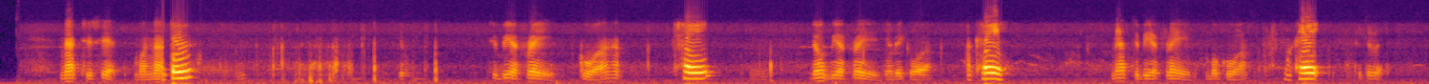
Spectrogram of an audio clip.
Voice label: Wordlist and Tone

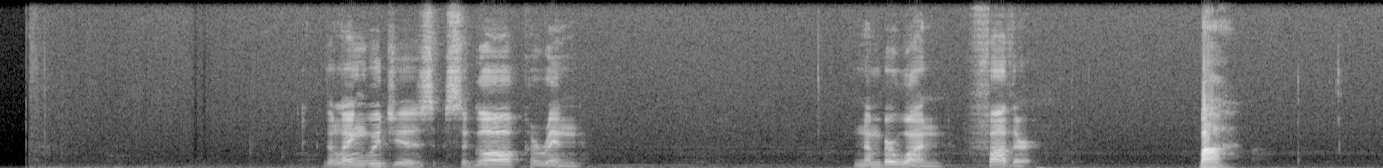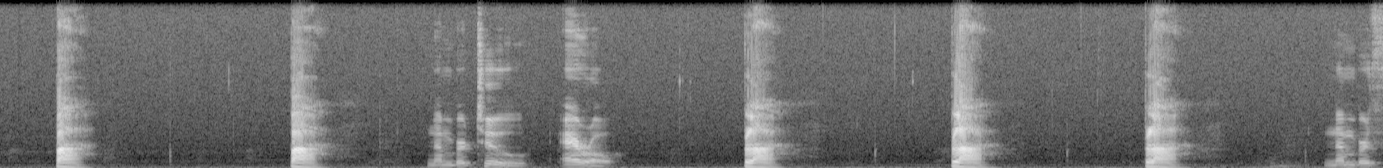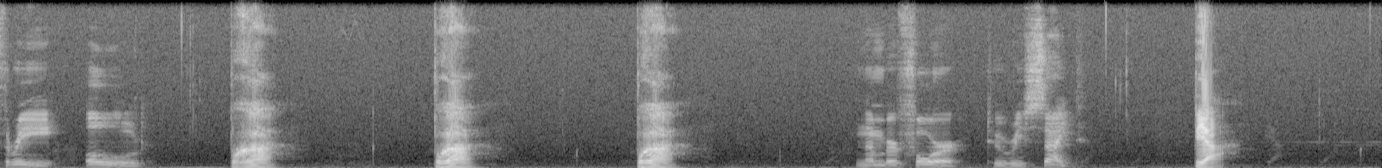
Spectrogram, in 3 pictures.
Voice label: Sgau Karen Consonant Contrast

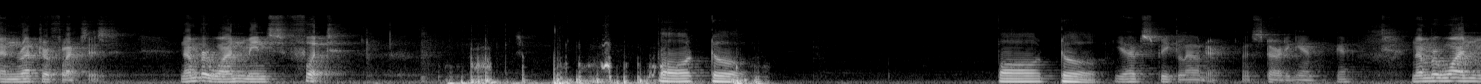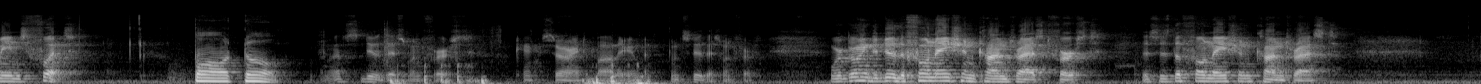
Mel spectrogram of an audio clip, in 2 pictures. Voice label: Javanese Consonant

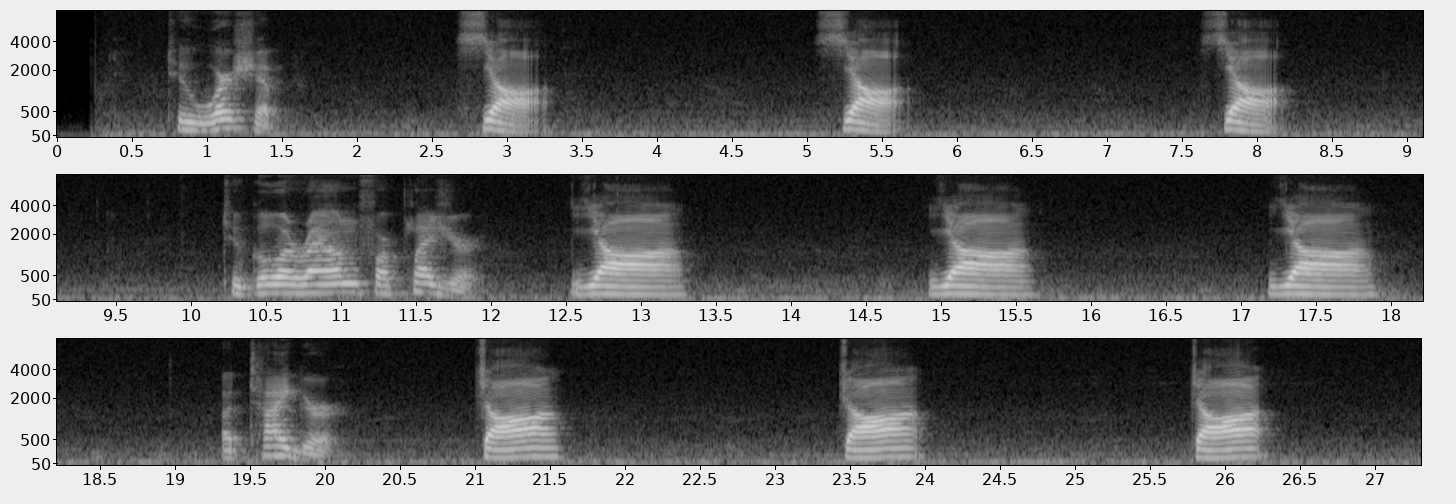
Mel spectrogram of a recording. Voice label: White Miao

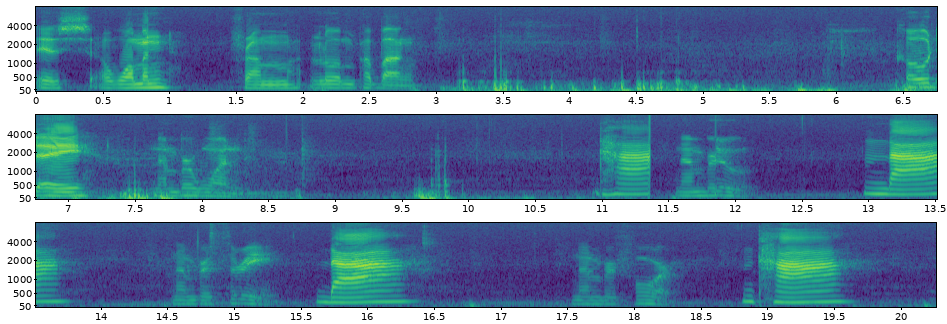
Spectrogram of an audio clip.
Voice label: White Miao

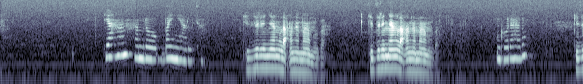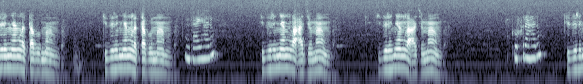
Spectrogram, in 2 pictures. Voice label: Western Tamang

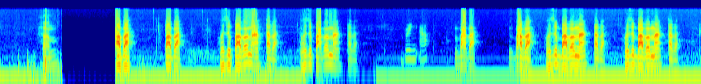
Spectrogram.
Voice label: Western Tamang

